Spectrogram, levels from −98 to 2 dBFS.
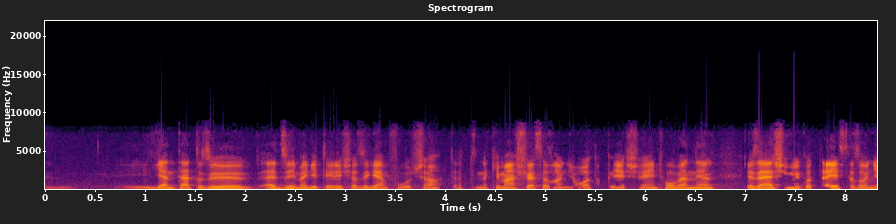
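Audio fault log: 5.06–5.95 s, 7.35–7.51 s, 7.73–8.06 s: speech suppressed in double talk. With both ends talking at once, the echo canceller likely treated the near-end speech as loudspeaker echo and attenuated it, so the speech sinks by about 10 to 15 dB in short, broken patches.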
